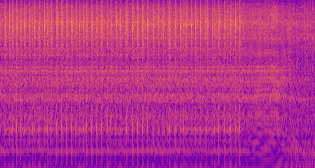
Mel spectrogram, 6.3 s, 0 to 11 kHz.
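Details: 1983 Honda Odyssey FL250 two-stroke, freshly rebuilt with new piston and still breaking in, FMF exhaust, parking brake on: crisp, evenly spaced popping at a steady fast idle before switch-off; sounds healthy.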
